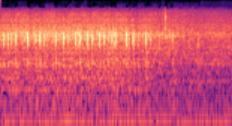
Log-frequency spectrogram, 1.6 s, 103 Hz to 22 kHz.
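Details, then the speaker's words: 4450 tractor AC blower motor bench-tested on a battery: low hum with fast, buzzy rattle from a worn bearing with play at one end, causing the rumbling heard in the cab. "So yeah, I heard it rumbling in the cab. That's what it is. It's that bearing."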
